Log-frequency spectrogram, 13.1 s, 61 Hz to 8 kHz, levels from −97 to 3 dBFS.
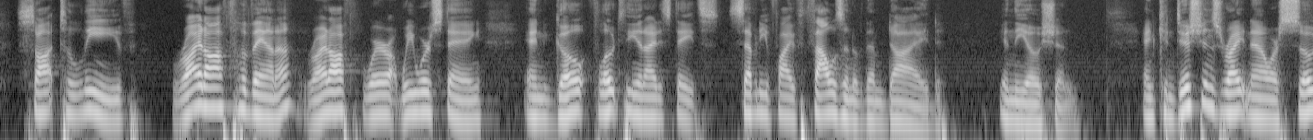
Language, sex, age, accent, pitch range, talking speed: English, male, 40-59, American, 115-155 Hz, 145 wpm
